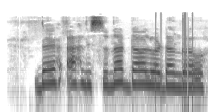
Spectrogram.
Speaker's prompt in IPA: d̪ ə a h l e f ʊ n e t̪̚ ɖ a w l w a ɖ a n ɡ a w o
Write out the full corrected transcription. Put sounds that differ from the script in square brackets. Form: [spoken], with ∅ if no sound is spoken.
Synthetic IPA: d̪ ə a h l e [s] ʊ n [a] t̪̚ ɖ a w l w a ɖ a [ŋ] ɡ a w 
